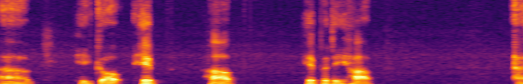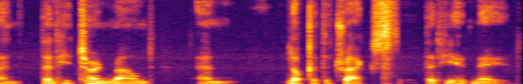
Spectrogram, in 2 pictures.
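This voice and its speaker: A priest recounts a children's story from memory during a homily in a mellow, dark, mid-pitched voice. He pauses often with fillers and repeats words as he goes. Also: breathy edge, no room sound.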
